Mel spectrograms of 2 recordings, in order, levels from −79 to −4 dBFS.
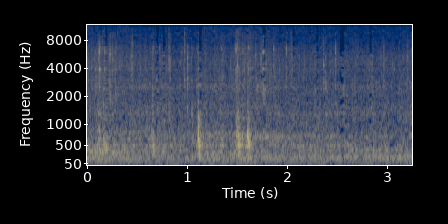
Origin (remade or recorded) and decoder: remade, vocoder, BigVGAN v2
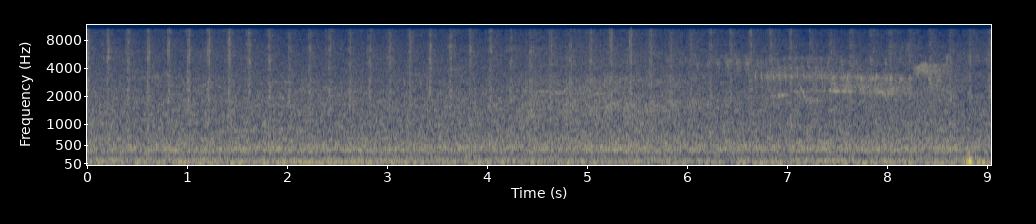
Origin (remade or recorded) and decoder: recorded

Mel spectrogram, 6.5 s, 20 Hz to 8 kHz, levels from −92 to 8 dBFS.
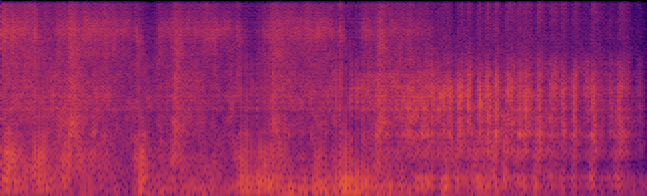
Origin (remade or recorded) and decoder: remade, vocoder, Vocos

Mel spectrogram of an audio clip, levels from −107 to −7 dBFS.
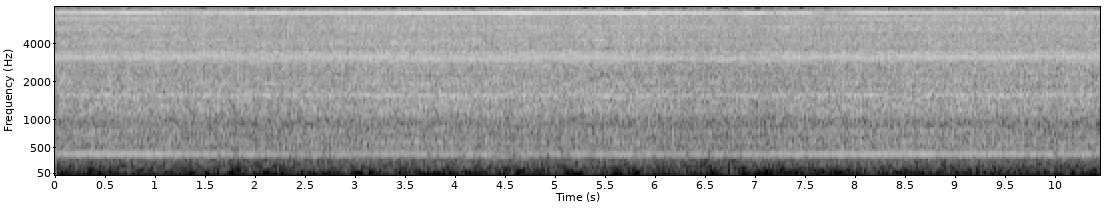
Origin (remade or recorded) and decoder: recorded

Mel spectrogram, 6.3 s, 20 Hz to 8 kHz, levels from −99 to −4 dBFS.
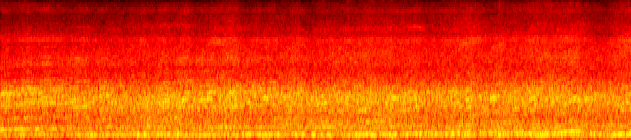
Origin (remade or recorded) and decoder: recorded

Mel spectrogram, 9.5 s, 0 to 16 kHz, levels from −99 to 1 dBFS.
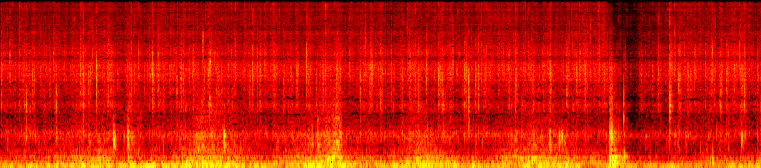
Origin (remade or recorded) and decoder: remade, vocoder, BigVGAN v2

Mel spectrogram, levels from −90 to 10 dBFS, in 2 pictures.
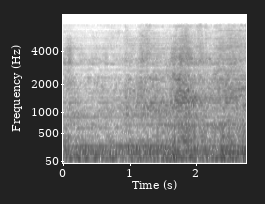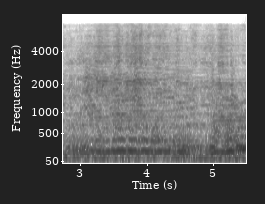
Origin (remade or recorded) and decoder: remade, vocoder, HiFi-GAN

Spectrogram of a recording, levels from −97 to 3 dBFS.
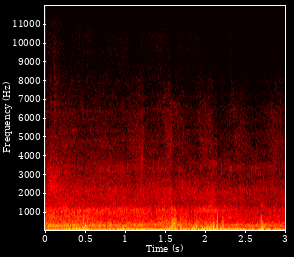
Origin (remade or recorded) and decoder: recorded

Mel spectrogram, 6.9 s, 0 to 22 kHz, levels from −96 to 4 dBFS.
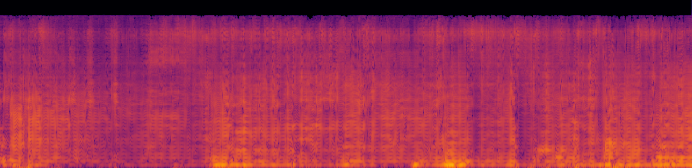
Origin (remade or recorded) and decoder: remade, vocoder, BigVGAN v2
